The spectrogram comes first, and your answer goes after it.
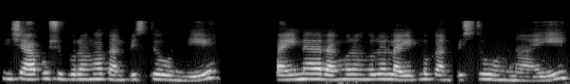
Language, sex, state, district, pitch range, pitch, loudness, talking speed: Telugu, female, Telangana, Mahabubabad, 215-245 Hz, 230 Hz, -18 LUFS, 95 wpm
